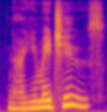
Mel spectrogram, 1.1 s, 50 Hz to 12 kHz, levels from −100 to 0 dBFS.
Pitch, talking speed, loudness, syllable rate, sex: 205 Hz, 225 wpm, -15 LUFS, 5.5 syllables/s, female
